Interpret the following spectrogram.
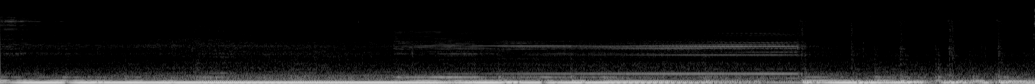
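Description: Music with a deep, held bass line, dipping briefly a little before the end, with a few sharp ticks in the last seconds.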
